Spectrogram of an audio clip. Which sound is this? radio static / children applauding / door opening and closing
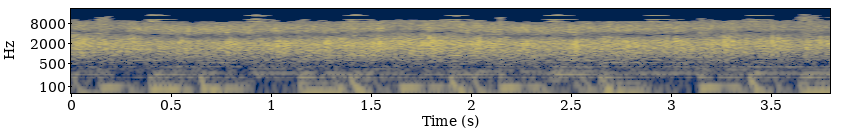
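children applauding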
